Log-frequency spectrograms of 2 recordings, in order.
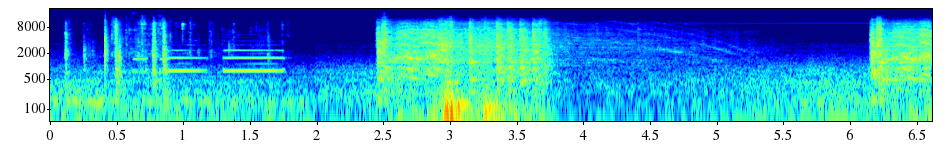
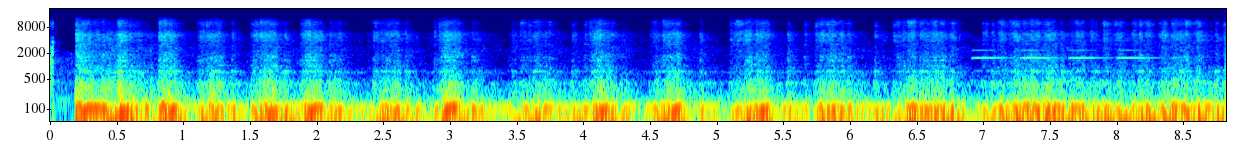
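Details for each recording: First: Yukon with gauge cluster signal wires piggy-tailed into the Holley harness, possible security function suspected: bursts of fast, steady starter cranking but the engine never catches; cranks, no start. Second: Refreshed engine in a turbo build, first start after powering the previously unpowered fuel pump: rhythmic cranking settles into a steady, deep, even idle. The throttle is held by hand and the AFR sensor is unplugged, so the Holley can't learn; idle may be set too low.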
